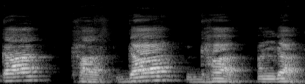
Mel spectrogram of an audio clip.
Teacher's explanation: पहले अल्प प्राण, फिर महाप्राण, फिर अल्प प्राण, फिर महाप्राण, फिर अल्प प्राण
